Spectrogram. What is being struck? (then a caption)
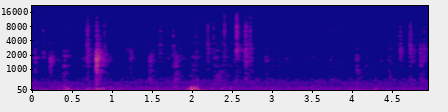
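Bar soap scraped with a metal blade. A solid mint green soap bar held in the hand is chipped and scraped with a metal utility knife blade, leaving flakes around it. Quiet, crisp ticking scrapes and chips sound in an irregular series, with a few sharper cuts standing out.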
